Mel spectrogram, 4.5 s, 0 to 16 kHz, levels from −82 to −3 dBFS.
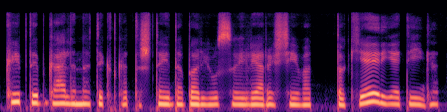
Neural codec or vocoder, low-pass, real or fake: codec, 24 kHz, 1.2 kbps, DualCodec; 10.8 kHz; fake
